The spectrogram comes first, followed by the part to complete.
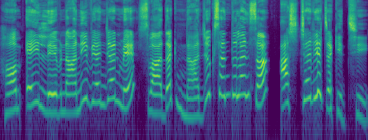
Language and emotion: Maithili, happy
